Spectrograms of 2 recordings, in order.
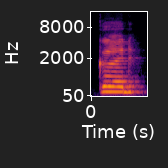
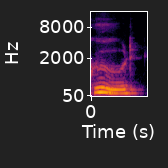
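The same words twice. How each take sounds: First: The vowel is said with slightly rounded lips. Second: The vowel is said with tense, puckered lips. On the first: The speaker calls it right. "It's in the middle, slightly rounded" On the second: The speaker calls it wrong. "It's not completely puckered and tense. It's not good"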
